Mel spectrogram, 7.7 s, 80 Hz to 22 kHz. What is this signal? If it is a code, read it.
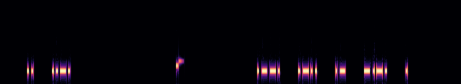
Morse code, heard as a keyed tone, about 34 wpm, spaced as for 20 wpm, 690 Hz. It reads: IF PLACE
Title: 3x Character Spacing - Top 200 Words - 35wpm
